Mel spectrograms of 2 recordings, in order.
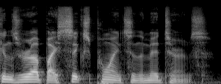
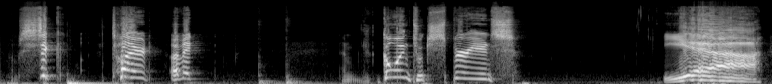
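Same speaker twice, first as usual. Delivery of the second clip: mock crying; 7 semitones higher, 5 dB louder, slower than usual. Mock breakdown.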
